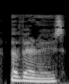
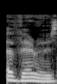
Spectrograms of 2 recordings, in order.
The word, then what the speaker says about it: Averroës: Averroës' name is also seen as Averroës or Averroës, indicating that the O and the E form separate syllables.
